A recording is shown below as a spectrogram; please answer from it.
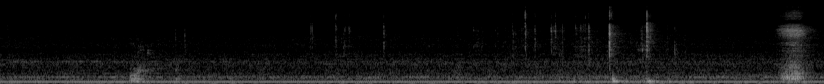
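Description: Light handling sounds: a few soft knocks and rustles as a pillar candle is set down onto a candlestick inside a ring of artificial berries, over a steady low hum.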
